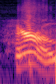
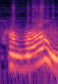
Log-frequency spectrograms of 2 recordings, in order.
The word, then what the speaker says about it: tarot: Steve, I have to tell you, I'm incredibly impressed that you said instead of tarot, you said tarot, which is the actual correct pronunciation.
